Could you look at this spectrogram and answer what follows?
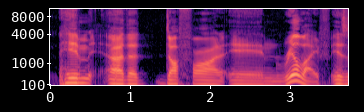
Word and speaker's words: Dauphin: The Dauphin, is it Dauphin or Faune? Dauphin. Dauphin. I'm not French. It's spelled like dolphin almost, but without the L.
